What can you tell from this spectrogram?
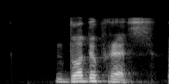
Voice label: "dwodi phrass", kashmiri

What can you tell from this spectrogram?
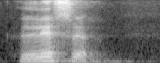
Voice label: "lissi", Kashmiri

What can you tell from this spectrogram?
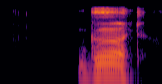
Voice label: "Ganth" eagle, kashmiri

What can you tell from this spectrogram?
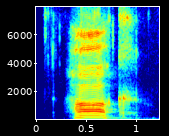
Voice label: "haakh", Kashmiri

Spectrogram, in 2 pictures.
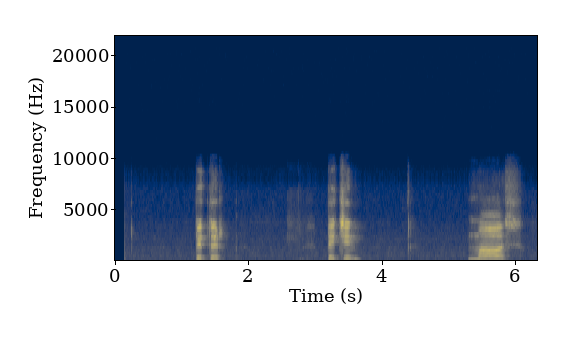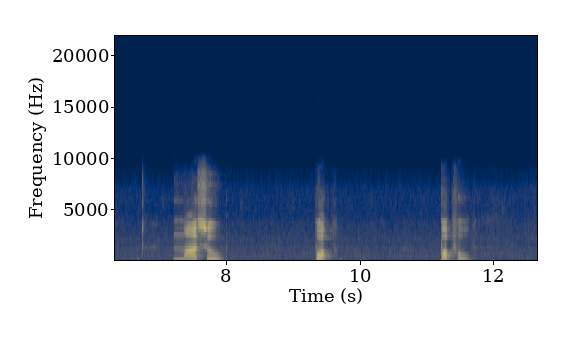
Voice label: Kashmiri relations petir pechany

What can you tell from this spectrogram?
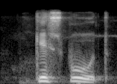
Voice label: "kispoot" "kisput", birds of kashmir

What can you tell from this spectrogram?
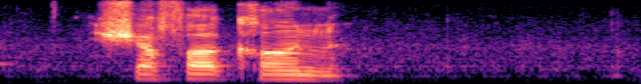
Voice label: "shafakhaanu", hospital in kashmiri

